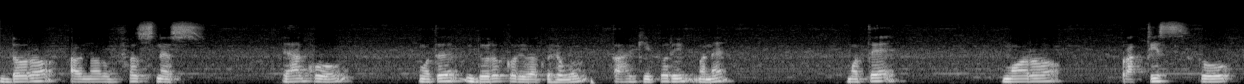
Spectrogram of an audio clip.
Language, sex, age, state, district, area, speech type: Odia, male, 45-60, Odisha, Nabarangpur, urban, spontaneous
